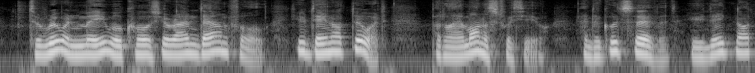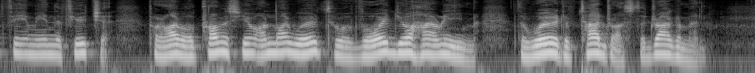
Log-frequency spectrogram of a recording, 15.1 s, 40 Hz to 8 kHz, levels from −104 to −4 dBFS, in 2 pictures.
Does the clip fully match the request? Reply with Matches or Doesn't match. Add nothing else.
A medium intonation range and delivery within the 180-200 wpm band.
Matches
